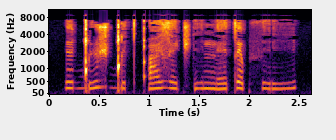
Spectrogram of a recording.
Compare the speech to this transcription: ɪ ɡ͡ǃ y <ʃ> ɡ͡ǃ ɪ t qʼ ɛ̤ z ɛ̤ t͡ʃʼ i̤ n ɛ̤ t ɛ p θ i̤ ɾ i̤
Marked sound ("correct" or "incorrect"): incorrect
